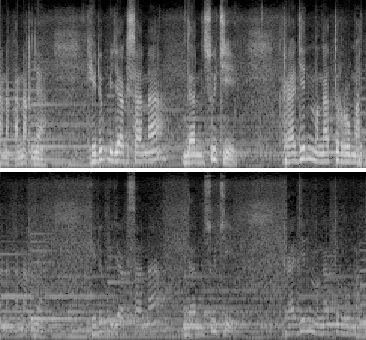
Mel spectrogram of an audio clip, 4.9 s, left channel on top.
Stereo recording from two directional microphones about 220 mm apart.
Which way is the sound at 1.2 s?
40° left (ahead or behind).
